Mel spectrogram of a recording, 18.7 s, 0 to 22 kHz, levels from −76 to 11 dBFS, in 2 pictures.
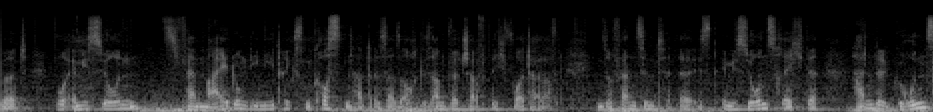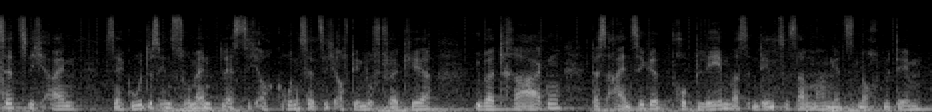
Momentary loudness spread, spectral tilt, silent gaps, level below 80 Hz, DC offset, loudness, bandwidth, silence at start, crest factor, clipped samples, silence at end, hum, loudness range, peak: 8 LU; -7 dB/octave; none; -34 dBFS; under 0.1%; -25 LUFS; 15.5 kHz; 0 s; 18 dB; under 0.1%; 0 s; none; 4 LU; -6 dBFS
